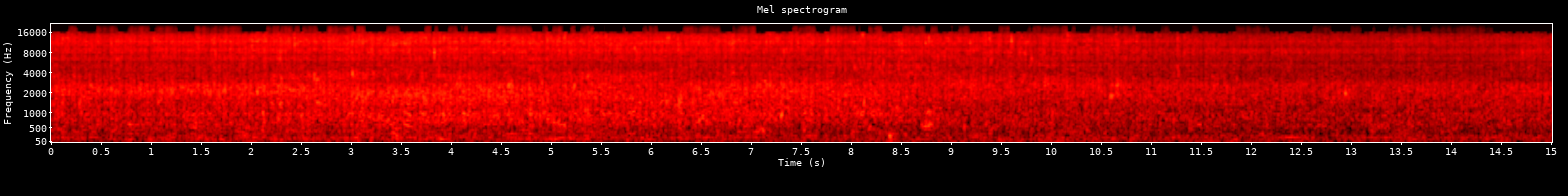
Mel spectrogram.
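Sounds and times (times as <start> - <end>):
running water rushing: 0.0 - 15.0.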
